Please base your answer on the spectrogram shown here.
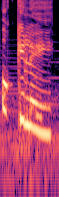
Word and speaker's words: oculi: Aurora, illuminate the oculi. Oculi. Oculi. Let me try. All right, I guess we know it's pronounced oculi since... Based on the rhyming schism.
